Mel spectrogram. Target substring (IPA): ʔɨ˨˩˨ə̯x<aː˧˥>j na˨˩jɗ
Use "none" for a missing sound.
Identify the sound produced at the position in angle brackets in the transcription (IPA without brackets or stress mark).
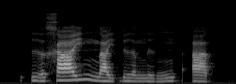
aː˧˥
